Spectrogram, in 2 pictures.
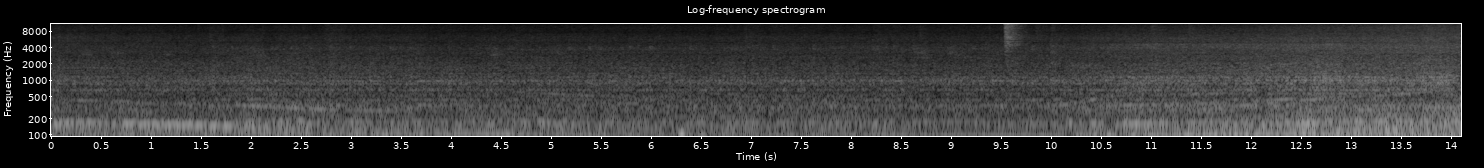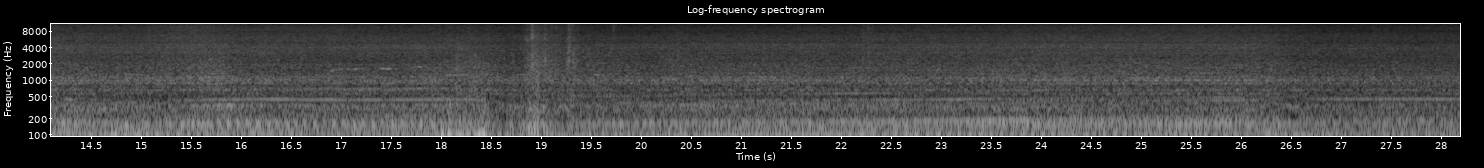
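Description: Scania N230UD double-decker bus's five-cylinder diesel engine and transmission running under way: a steady low drone with a whine that rises and falls in pitch as the bus changes speed, growing louder about twelve seconds in as it accelerates. A few short knocks and rattles come through, around ten and nineteen seconds in.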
